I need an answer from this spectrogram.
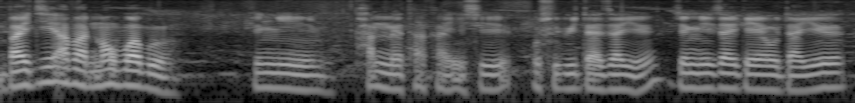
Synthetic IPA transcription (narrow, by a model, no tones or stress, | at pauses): bajdia̰bat̚mawbabɯ | z̥ɯŋnipʰanːɯtʰakʰa̰jḭsiɔsubida̰zajɯzɯŋnizajɡajawdajɯ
